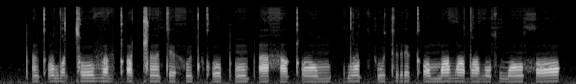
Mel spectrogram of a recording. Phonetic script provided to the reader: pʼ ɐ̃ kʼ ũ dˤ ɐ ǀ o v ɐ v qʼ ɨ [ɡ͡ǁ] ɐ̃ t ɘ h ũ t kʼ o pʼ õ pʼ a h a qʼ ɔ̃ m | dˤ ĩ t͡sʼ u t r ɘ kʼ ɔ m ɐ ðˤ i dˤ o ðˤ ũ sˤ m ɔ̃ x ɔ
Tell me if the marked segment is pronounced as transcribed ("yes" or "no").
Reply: no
